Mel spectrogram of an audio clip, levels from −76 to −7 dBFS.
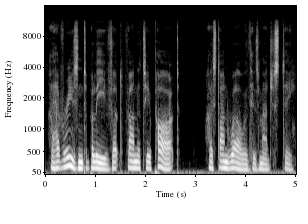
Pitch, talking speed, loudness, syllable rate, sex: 130 Hz, 165 wpm, -15 LUFS, 5.2 syllables/s, male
